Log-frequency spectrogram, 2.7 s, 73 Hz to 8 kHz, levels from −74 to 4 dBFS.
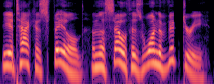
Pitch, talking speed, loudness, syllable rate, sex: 185 Hz, 245 wpm, -16 LUFS, 5.9 syllables/s, male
